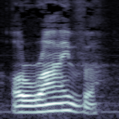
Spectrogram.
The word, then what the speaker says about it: arrive: Arrive. – Arrive. – V예요, V. Arrive. – Arrive. Arrive. – Arrive. – Arrive. – V 발음 어떻게 한다고? – V. 아랫입술을 깨물었다가 피듯이.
